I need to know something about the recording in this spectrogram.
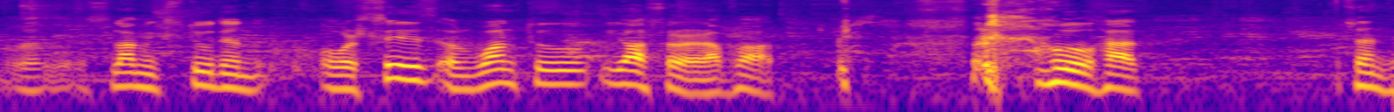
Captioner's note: coughs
